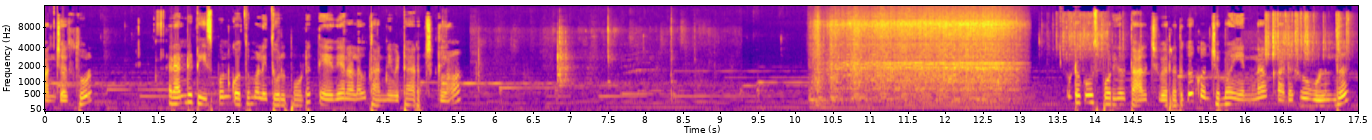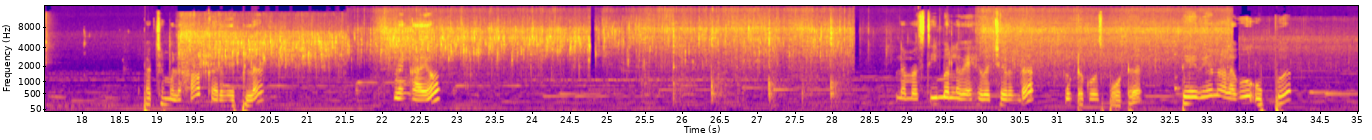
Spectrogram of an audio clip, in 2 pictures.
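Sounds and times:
mixer grinder running: 10.2 - 13.2
vegetables sizzling in hot oil: 10.2 - 13.8, 19.2 - 28.3, 29.9 - 35.0.

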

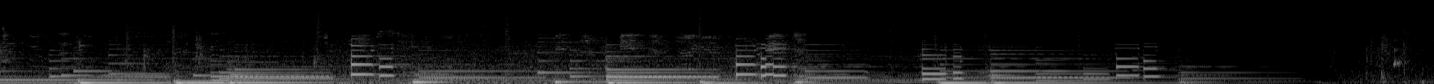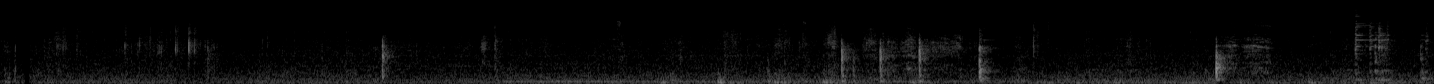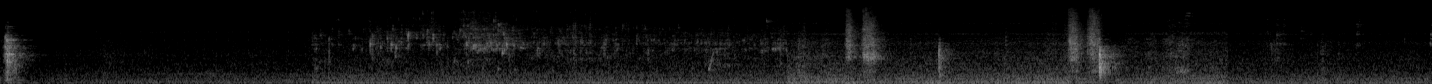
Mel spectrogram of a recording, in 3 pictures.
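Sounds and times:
knife chopping on wooden board: 22.1 - 24.3, 39.3 - 40.6.

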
